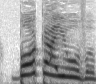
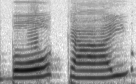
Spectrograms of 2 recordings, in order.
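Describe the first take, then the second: First: Bocaiúva said slowly, syllable by syllable, stress on ú; careful syllables. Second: Bocaiúva stretched very slowly and louder, leaning on ú; drawn-out demo. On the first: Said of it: "Não". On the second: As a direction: pull bocaiúva out long and loud for the class. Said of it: "Perdeu o acento por quê?". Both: Shown as a demonstration.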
